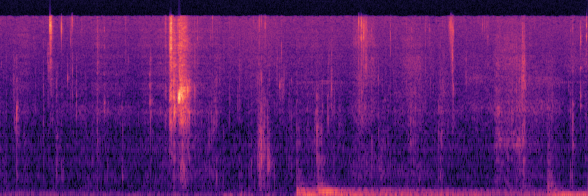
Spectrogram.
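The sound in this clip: Chewing and biting on a pineapple-flavoured snack: one sharp, crunchy bite, then soft, quiet mouth and chewing noises.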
